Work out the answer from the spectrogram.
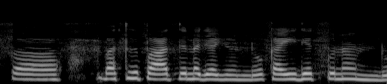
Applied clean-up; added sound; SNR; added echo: neural mask model Resemble Enhance denoiser.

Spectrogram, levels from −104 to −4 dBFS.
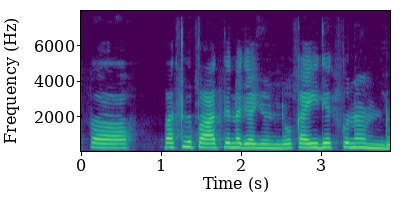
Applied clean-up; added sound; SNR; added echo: neural mask model DeepFilterNet 3.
